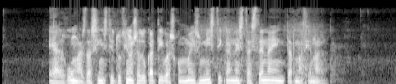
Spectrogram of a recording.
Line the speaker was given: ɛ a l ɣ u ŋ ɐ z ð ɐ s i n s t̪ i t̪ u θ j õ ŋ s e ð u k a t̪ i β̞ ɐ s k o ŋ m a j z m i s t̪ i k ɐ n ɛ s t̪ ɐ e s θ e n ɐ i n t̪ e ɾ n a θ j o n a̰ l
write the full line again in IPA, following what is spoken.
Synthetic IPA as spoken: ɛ a l ɣ u ŋ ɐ z ð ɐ s i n s t̪ i t̪ u θ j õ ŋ s e ð u k a t̪ i β̞ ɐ s k o ŋ m a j z m i s t̪ i k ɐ n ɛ s t̪ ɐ e s θ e n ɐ i n t̪ e ɾ n a θ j o n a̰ l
